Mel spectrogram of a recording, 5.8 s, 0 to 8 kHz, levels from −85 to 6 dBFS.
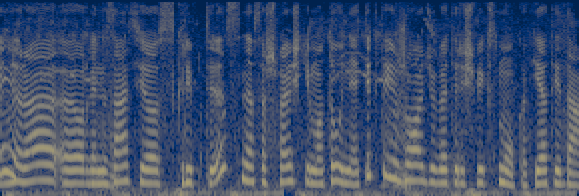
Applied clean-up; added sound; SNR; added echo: none; Walk, footsteps / Insect; 14 dB; none.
